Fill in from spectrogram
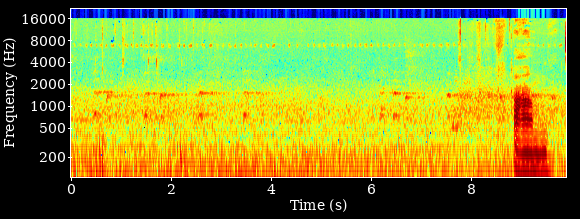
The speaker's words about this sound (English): Is that a goose I hear? Sounds like a goose. Can't tell for sure. Oh, there might be a barking dog. Oh, that is a barking dog. Barking dog sounds like a goose.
